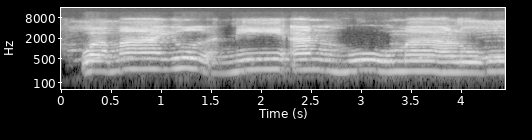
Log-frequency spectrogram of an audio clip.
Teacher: Awas, hu-nya jangan panjang.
